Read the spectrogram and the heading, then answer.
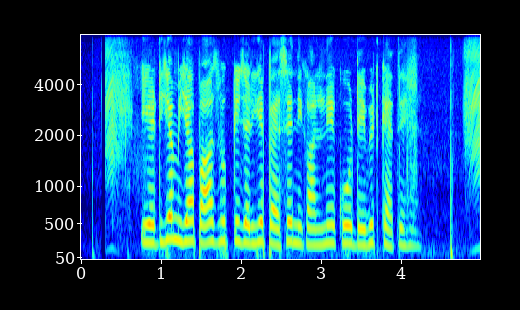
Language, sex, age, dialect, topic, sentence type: Hindi, female, 31-35, Marwari Dhudhari, banking, statement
